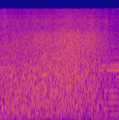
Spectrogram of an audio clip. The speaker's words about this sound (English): Surrounded by the North Pacific, a cold but vibrant ocean. It batters its shores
